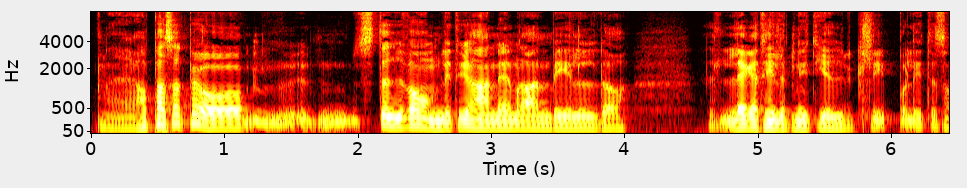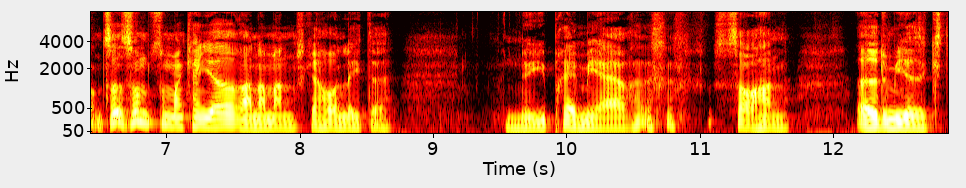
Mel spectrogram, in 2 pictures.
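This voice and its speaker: A man's voice: fairly low pitch, a little mellow. A middle-aged man hosting a solo podcast, chatty and rambling, often restarting his sentences. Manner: rambling, self-deprecating, chatty with many restarts. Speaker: podcast host. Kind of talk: casual solo podcast monologue. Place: indoors at a desk. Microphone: desk microphone by a computer.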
